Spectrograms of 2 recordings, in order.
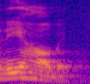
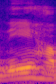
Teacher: জের ও জবরের একটা মধ্যবর্তী অবস্থানে জেরও হবে না জবরও হবে না · মূল শব্দের র এর উপর জবর থাকায় জেরকে জবরের দিকে ঝুঁকিয়ে পড়তে হয় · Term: এমালা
